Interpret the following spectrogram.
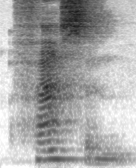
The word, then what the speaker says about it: fasten: Fasten your seat belts, please, the air hostess said. Aqui não falamos o T. Fasten, fasten.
